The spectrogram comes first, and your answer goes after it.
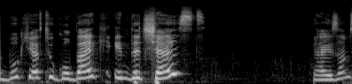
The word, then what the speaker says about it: ba: So the first triangle is pronounced ba. B-A-H.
